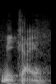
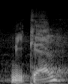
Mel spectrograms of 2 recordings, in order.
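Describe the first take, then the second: First: The name is said as three syllables, Mi-ka-il. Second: The name is said as two syllables, Mi-kal. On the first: This follows the reading of Qalun and Warsh from Nafi'. "Di riwayat Qalun kemudian Warash dari Nafi' dibacanya Mikail" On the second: This follows the reading of Hafs from Asim. "riwayat Hafiz dari Asim"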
